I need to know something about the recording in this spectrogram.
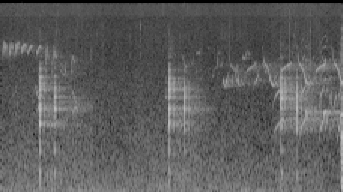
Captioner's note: bird makes clicking sound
